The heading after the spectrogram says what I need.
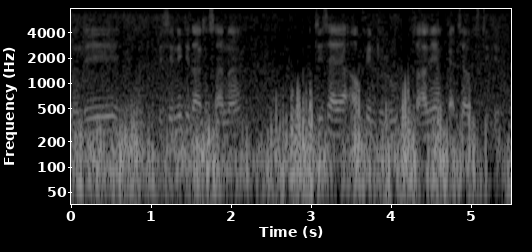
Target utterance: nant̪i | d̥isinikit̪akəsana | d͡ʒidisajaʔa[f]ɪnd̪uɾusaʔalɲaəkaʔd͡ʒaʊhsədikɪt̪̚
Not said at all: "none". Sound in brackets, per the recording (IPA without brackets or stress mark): f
